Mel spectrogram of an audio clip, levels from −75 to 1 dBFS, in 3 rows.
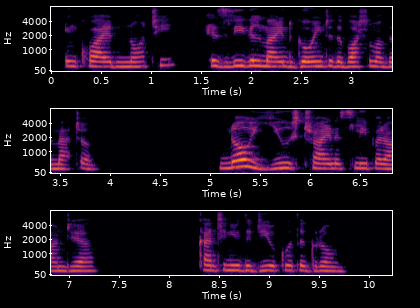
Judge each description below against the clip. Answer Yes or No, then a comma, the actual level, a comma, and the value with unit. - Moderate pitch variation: No, narrow, 2.0 semitones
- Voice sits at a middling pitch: No, high, 225 Hz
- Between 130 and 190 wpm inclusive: Yes, average, 145 wpm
